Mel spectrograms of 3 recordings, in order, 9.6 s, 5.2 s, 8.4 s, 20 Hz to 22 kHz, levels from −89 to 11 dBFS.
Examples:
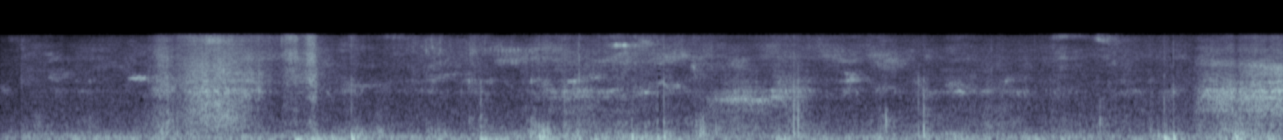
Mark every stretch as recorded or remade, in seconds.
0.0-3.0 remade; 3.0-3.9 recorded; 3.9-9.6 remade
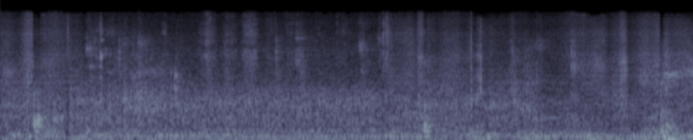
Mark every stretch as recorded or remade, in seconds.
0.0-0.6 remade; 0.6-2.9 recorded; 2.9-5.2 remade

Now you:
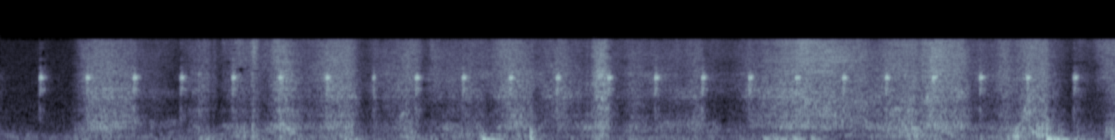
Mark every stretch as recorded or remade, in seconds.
0.0-8.4 recorded

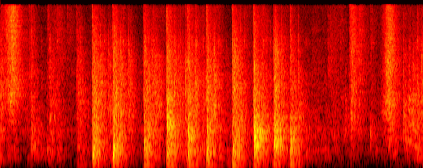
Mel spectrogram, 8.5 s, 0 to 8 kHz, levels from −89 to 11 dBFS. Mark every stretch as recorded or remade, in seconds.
0.0-3.1 recorded; 3.1-4.1 remade; 4.1-5.3 recorded; 5.3-6.1 remade; 6.1-8.5 recorded

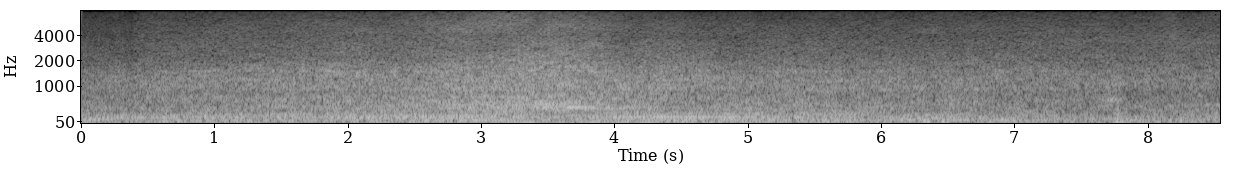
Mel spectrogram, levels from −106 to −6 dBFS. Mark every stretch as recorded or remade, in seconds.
0.0-8.5 remade

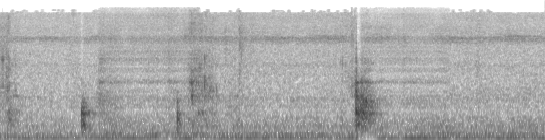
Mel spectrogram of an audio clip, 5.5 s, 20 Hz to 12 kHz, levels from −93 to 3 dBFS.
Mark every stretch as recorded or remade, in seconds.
0.0-1.0 recorded; 1.0-2.0 remade; 2.0-3.6 recorded; 3.6-4.5 remade; 4.5-5.5 recorded

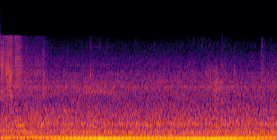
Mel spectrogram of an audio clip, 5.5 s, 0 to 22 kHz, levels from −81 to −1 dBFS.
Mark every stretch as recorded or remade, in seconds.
0.0-1.8 remade; 1.8-5.5 recorded

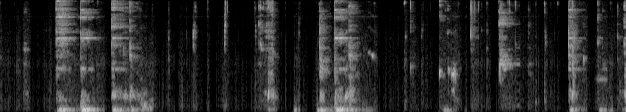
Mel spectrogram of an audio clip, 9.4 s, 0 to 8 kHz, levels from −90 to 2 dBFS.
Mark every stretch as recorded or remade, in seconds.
0.0-9.4 recorded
